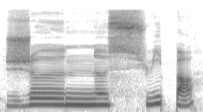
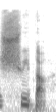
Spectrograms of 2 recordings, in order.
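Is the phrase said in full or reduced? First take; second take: full; reduced. First: Every word is said fully, including "ne". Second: The phrase is reduced, dropping "ne". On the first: "on the first recording, I would say" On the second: "on the third recording, I would say"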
